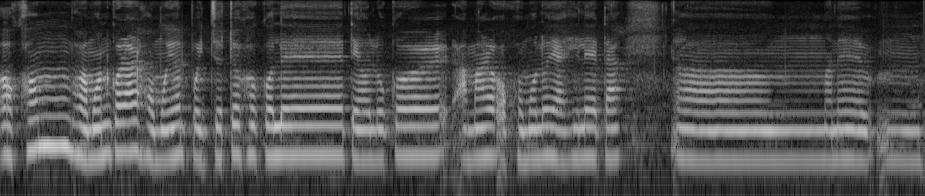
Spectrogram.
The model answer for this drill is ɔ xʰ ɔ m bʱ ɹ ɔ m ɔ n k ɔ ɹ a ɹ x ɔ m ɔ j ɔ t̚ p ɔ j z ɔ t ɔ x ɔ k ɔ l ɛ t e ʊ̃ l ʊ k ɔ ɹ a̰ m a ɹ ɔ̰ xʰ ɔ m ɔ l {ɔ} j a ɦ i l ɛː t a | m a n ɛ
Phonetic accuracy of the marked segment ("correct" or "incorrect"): incorrect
